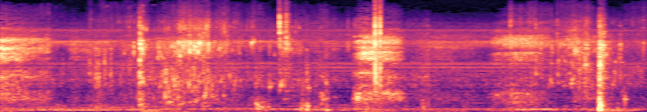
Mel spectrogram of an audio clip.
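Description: A big flathead catfish being reeled up to the boat on a heavily bent rod: scattered clicks and rustling from the reel and rod handling over a steady low hum, with a single sharp knock near the end as the fish reaches the surface.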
